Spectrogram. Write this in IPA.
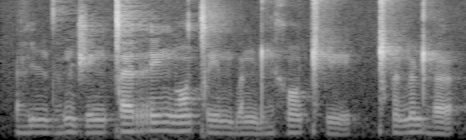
ɛ̤˨j ndə̤˨˦nd͡ʒi˨ŋǀɛ˦ ri˦ŋɡɔ̃˦ǀi˨ mbə˨ŋɖɛ̤˦xɔ̃˦ǁʰi˨ | ǁʰə̃˨nə̃˦ɖʱə˨

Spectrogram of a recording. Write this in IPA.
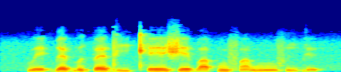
kʷeː˨ɡ͡bɛ˦ ɡʷi˦ pɛ˦diː˨ kʰeː˦ʃe˦ba˨pu˦ fã˨wuː˦fĩ˨ ɡ͡bɪ˨

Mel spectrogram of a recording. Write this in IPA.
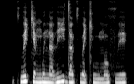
kʷʰɛcɛ ŋʷɪna ðidakʷʰa cʰumɔ xʷɪ

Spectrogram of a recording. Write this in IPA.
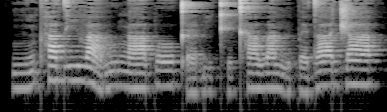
ŋĩ˨˦ pʰa˦diː˦βa˦˨ βu˦ŋaː˦ poː˦kʼɛ˨ɓi˨kʰɪ˨ kʰa˦wa˦ŋɪ˨ pɛ˨daː˦d͡ʒa˦

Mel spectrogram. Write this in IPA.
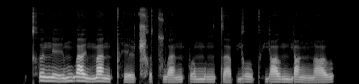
kʰə˥ne˧˥ɪ̯mwa˥˧ɪ̯ma˥˩n pʰe˧˥ɪ̯ʈ͡ʂʰɤ˧ t͡swa˧˥n pɤ˥mʊ˥ŋ t̪ä˨˩pjo˥˩ʊ̯pʰjɑ˥ʊ̯ n̪jɑ˥˩ŋn̪ɑ˧˥ʊ̯

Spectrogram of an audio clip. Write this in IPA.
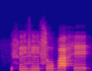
θĩ˨zĩ˨ sʰo˨bä˨ he˨

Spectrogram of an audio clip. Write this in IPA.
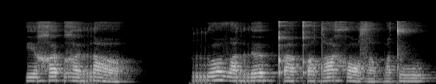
eχɐʔ ʁɐrɑ | ro ðˤɐrɜbqʼɜ qʼɔdˤɜ xɔzˤɐ bɑto

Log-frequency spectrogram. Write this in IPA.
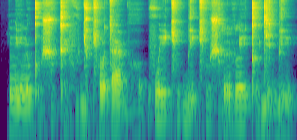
niː˨nu˨kʼṳ˨ ʃṳ˦ kʼe̤˨fṳ˨ɟṳ˦ cʰo˨tæː˨ bo̤˦ | fwiː˦cʰṳ˦ɡ͡bi˨ cʰṳ˦˨ʃo̤˨rṳ˦liː˦ kʼṳ˦dʲæ˦ ɡ͡bi˨

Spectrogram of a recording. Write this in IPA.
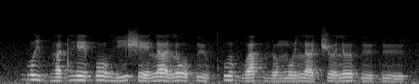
ɡʷi˦˨ bʱɐ˨˩dʱe˦˨po˦˨ ɦi˨˥ʃe˧˩˧ lɐ˦˨lo˦˨ɓʉ˧˩˧kʷʰe˥ ɡʷa˨˥bʱɵ˨˩ŋʷɨ˧˩˧ lɐ˧˩˧t͡ʃɵ˧˩˧lɵ˦˨ ɓʉ˨˩ ɓʉ˨˩

